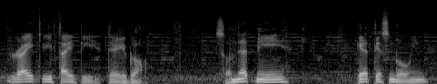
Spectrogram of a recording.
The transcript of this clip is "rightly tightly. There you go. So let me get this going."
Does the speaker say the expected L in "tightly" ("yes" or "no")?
no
